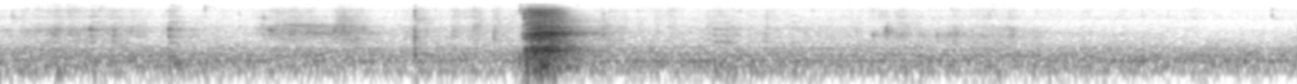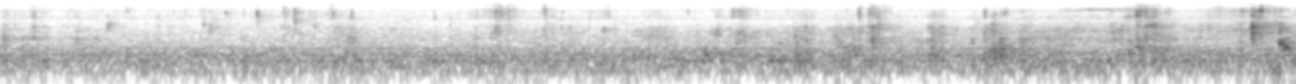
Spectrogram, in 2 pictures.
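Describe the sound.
Shrimp and rice, eaten like a taco, give one crisp, loud bite early on. Faint, soft chewing and small clicks follow at a low level.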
